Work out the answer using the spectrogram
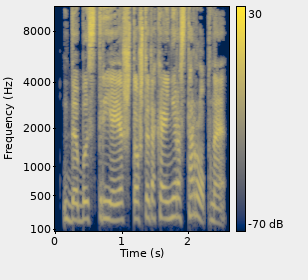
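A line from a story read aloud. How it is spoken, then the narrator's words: Grumbling woman. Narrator (Russian): пробурчала женщина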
